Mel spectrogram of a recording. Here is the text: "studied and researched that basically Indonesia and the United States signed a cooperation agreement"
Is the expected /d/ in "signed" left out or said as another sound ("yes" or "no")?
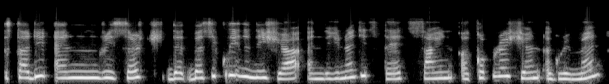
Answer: yes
